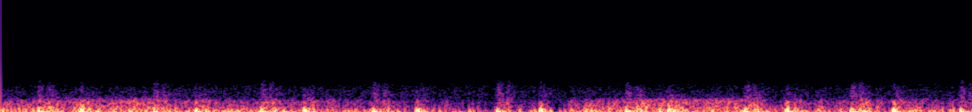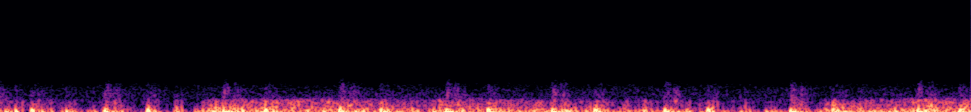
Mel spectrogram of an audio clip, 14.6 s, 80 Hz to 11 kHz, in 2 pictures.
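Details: Male lying on his left side, heard through a stethoscope: steady, dull lub-dub heartbeat at about 70 beats a minute with low rumbling body noise; heart sounds.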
